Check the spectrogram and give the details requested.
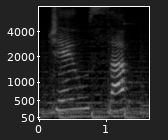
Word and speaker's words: cheusabil: Y esta palabra se pronuncia en mam, cheusabil. Se lo digo despacio porque es un poquito larga. Cheusabil. Tiene glotal en la B, entonces le vamos a darle un poquito de más énfasis.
